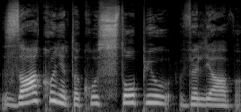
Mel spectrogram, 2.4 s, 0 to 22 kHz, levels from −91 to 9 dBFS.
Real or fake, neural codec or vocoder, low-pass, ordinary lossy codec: real; none; none; none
